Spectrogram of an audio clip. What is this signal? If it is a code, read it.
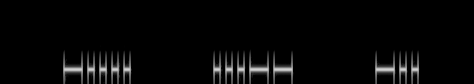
Morse code, heard as a keyed tone, about 20 wpm, spaced as for 8 wpm, 700 Hz. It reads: 63D
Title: 127 Lesson 21e - Number 6 - Three Characters 20wpm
